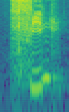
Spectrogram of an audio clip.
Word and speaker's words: fil: Donc ici c'est le fil et on prononce bien le L à la fin.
